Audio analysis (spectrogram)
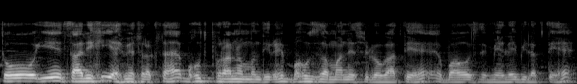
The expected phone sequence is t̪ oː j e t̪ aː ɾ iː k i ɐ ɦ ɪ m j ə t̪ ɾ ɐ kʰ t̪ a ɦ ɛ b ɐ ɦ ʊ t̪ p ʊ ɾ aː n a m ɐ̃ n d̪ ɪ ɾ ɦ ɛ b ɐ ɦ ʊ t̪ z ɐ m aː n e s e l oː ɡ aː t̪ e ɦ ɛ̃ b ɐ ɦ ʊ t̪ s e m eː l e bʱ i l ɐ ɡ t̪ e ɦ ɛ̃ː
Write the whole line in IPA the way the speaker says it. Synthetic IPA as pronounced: t̪ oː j e t̪ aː ɾ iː x i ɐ ɦ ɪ m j ə t̪ ɾ ɐ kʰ t̪ a ɦ ɛ b ɐ ɦ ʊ t̪ p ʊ ɾ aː n a m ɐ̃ n d̪ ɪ ɾ ɦ ɛ b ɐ ɦ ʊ t̪ z ɐ m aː n e s e l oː ɡ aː t̪ e ɦ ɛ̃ b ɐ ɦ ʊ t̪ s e m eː l e bʱ i l ɐ ɡ t̪ e ɦ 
